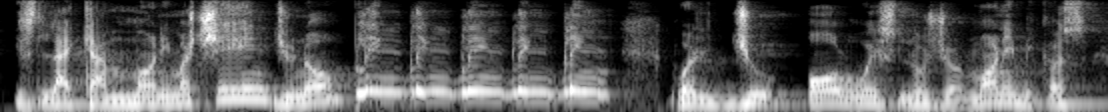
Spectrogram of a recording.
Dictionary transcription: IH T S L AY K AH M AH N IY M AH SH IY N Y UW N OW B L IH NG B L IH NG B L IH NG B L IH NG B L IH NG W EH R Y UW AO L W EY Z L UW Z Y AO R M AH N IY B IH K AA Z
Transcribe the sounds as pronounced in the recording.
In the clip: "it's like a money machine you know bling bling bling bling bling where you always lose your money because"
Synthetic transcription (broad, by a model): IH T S L AY K AH M AH N IY M AH SH IY N Y UW N OW B L IH NG B L IH NG B L IH NG B L IH NG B L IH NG W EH L Y UW AO L W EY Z L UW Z Y AO R M AH N IY B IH K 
